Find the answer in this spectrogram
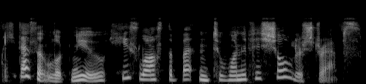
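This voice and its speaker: A weary storybook mother played by an older woman speaks with a sigh. The telling is grandmotherly, with a creaky edge and a close, dry sound. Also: mid-range voice, sing-song, moderate pace, a bit bright, dry recording, full character voice. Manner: sighing, grandmotherly storybook delivery. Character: weary, sighing mother refusing her child.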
